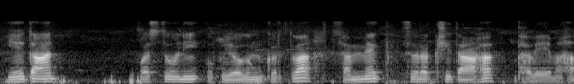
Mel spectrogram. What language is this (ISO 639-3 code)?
san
